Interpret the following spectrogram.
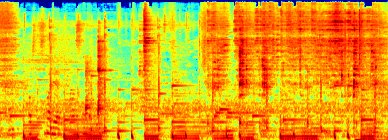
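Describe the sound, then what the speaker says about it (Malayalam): Rice roasting in a pan is stirred with a metal spoon, giving repeated scraping clinks and knocks against the pan in an uneven rhythm over a soft frying sizzle, close and fairly quiet. "അരി നല്ലപോലെ പൊരിഞ്ഞ് വന്നിട്ടുണ്ട്."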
